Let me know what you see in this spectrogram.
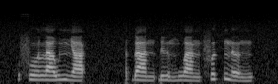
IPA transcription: f o˧ l a˧˥ w ɲ a˨˩ k̚ | ɗ a˨˩ n ɗ ɨ˨˩˨ m w a˨˩ ŋ f ə˦˥ k̚ n ə˨˩˨ ŋ

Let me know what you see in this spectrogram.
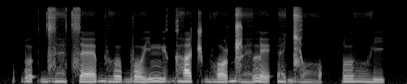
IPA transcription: ɓ ʊ˧˩ ʔ d͡z ɛ̤˧˩ t͡s ɛ˨˩˦ bʱ ʊ˧˩ b o˨˩˦ j mʲ ʊ˨˩˦ ɡʱ a˧˩ t͡ʃ bʱ ɔ˨˩˦ ɖ͡ʐ ɛ̤˨˩˦ l e˨˩˦ ʔ ɛ̤˧˩ d͡ʑ ɔ̤˧˩ | l o̤˧˩ j

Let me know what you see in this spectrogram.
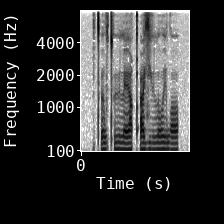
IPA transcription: tʼ ə˨ w tʼ ʉ˨ l ɛ˨˦ ə̯ qʼ ʉ˨ zʲ ʉ˨ l o˦ ɪ̯ w ɔ˦

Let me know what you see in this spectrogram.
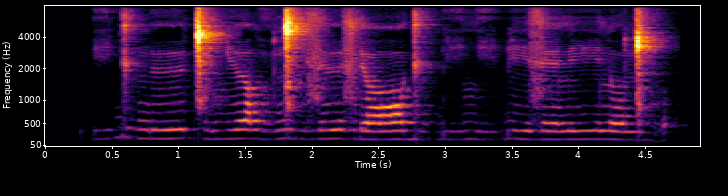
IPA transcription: ʔ i̤ ɡʲ o̤ ŋ ɨː ǀ ɔ̤ ʎ ɨː lˠ o̤ ŋ͡ǀ i̤ z ɨː z ɾʲ ɔː ɡʲ o̤ ɓ i̤ ʎ i̤ ɓ iː z ɪː l iː l o ŋ͡ǀ o̤

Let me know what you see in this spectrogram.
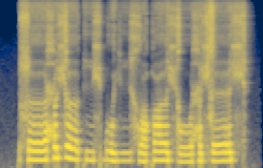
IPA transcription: ɬ ɜː ħ ə˞ ç ɜː k iː ç ɓ o j iː x o qʷ ɜː ç oː ħ ə ç z ɛː ç

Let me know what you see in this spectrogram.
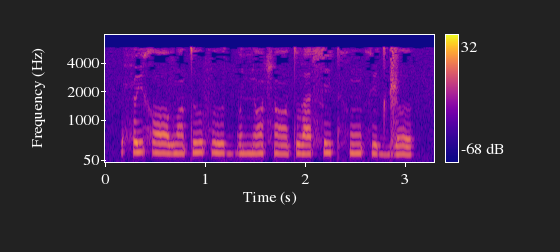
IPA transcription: ħ y x ɔː v ɔ̃ t u f uː d b ɔ ɲ ɔ̃ ɬ ɔ̃ː t v a ɬ i t x ũ x y d ɖ͡ʐ ʊ

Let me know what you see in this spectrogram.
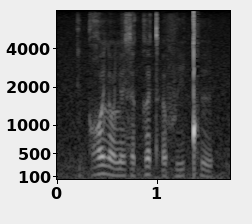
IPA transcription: k i k ʁʷ i l o l ɨ z ə k ə tʼ ə f i ǃʰ ɨ

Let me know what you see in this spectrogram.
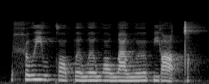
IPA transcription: ħ u j u k ɔ p ə w ə w ɔ w a w ɵ p j ɔ tˤ

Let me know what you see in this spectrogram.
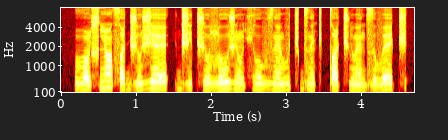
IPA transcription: ðˤ o ɕ ĩ sˤ ɪ d͡ʒ o ʒ ɛ | d͡ʒ ɪ t͡ʃ o ɮ o ʒ õ ç o v z ɛ̃ v ə t͡ʃ d͡z ɛ̃ t͡ʃ tˤ i t͡ʃ β ɛ̃ d͡z ə v ɛ t͡ʃ

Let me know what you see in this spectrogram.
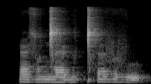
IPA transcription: æ z ɔ ŋ͡ǀ æ ɡ ə ǀʰ ɜ v ə v u

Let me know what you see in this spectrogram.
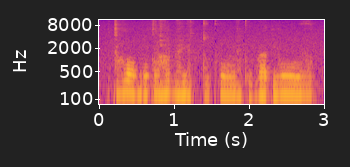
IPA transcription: k ɛ̤ ðˤ uː b uː k v a̤ v b ɛ̤ j ɛ̤ tː ṳ pʰ uː ŋ ɛ̤ pʼ ṳ b ɜː k j uː v

